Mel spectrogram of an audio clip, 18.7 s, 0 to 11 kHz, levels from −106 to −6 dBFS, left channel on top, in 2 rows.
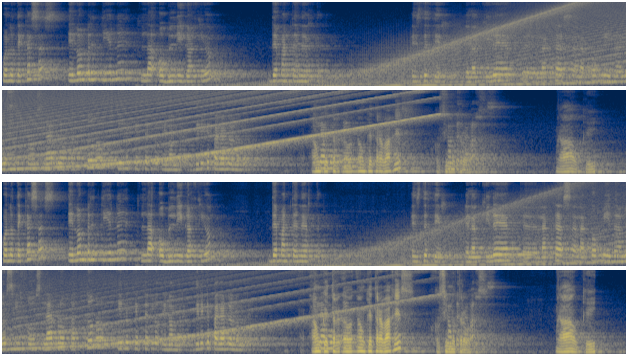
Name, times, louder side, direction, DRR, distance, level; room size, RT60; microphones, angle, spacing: voice 1, 0.0-3.2 4.0-4.8 6.1-6.7 7.0-13.1 14.0-14.6 16.0-16.7, right 2 dB, 30° right, 1.1 m, -37 dB
sound 1, 2.0-16.0, left 4 dB, 45° left, 1.2 m, -42 dB
voice 2, 14.0-15.5 15.9-16.4 17.7-18.3, right 6 dB, 65° right, 0.4 m, -31 dB
17.0 x 13.5 x 4.1 m
head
